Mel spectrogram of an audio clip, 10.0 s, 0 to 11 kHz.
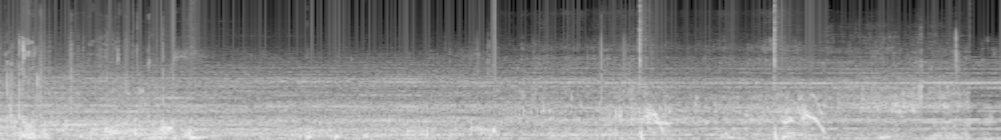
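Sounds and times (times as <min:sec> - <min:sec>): underwater rumble: 0:00.0 - 0:10.0
sharp clicks underwater: 0:06.0 - 0:09.8.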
